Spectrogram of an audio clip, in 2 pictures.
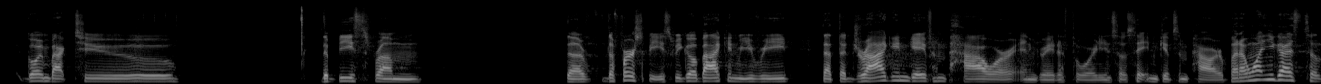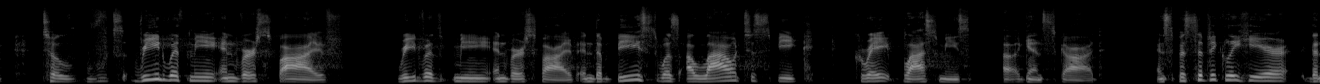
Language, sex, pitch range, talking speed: English, male, 135-195 Hz, 150 wpm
